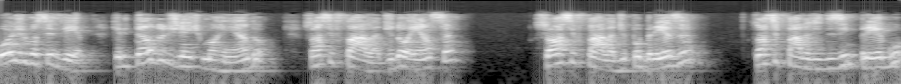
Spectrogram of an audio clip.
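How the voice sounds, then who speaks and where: High pitch for a man, with very wide swings up and down. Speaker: doctor giving motivational talk. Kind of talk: live stream talk.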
